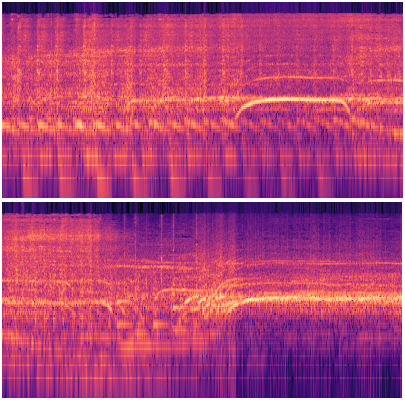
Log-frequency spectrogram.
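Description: Electronic dance music played loud over a festival sound system: a steady four-on-the-floor kick drum that cuts out about halfway through into a breakdown. A crowd cheers and whoops over it, louder near the end.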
